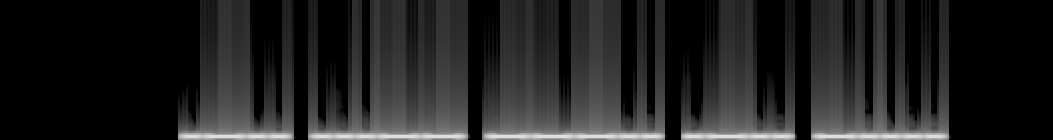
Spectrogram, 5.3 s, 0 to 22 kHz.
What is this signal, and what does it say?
Morse code, heard as a keyed tone, about 23 wpm, 700 Hz. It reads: L38L6
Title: Code Groups - 5 Letter:Numbers - 22wpm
